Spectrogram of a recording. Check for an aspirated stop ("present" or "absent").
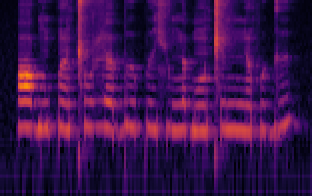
absent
